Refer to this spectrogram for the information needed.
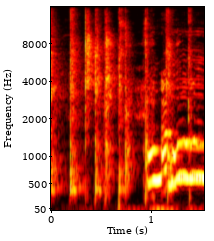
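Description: A few sharp hand claps in a loose, quick rhythm, then a high, wavering tonal sound, like a whoop or whistle, rises over continued clapping.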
